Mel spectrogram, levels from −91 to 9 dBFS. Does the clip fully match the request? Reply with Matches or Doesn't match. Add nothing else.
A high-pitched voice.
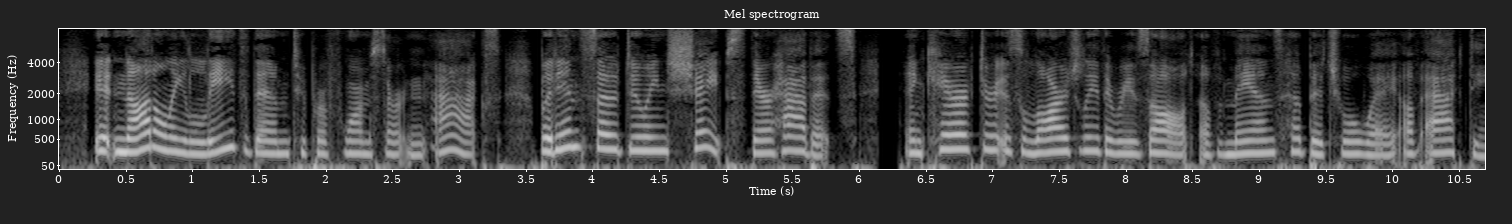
Matches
